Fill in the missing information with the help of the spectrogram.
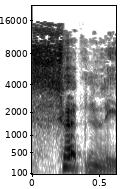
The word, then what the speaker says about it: certainly: Yes, certainly, sir. Yes, certainly, sir. Certainly. Yes, certainly, sir. Alors, accent tombe sou premier syllabe là. Yes, certainly, sir. Oui, certainement, monsieur. Alors, nan mon sœur qui écrit S-I-R, ça veut dire monsieur.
